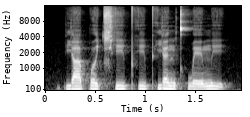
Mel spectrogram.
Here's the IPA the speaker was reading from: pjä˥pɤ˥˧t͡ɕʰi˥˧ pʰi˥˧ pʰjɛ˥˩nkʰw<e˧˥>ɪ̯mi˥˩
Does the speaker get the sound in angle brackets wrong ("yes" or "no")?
no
